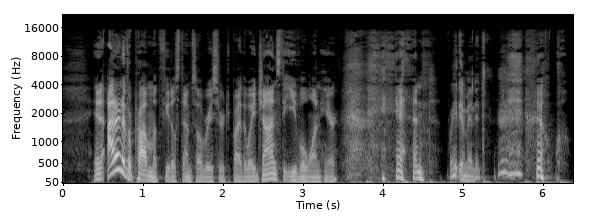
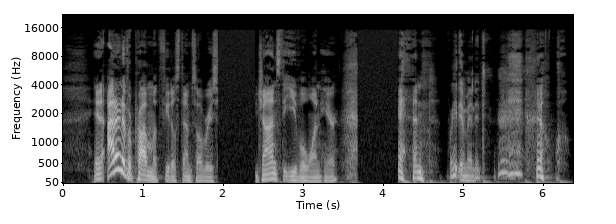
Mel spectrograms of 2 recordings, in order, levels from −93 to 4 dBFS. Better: first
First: none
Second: audio cutting out; at 2 s and at 3.5 s for 0.5 s

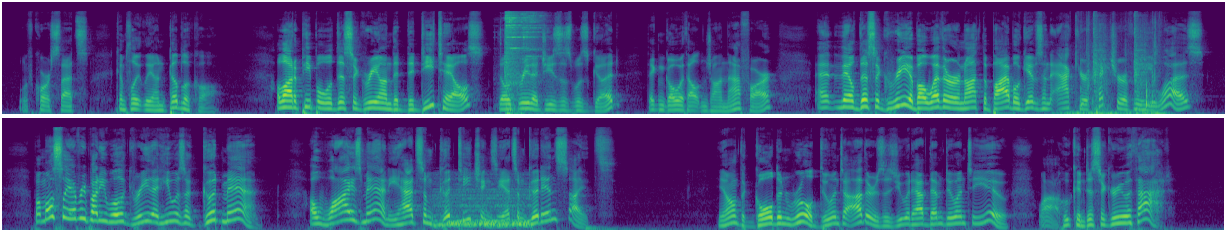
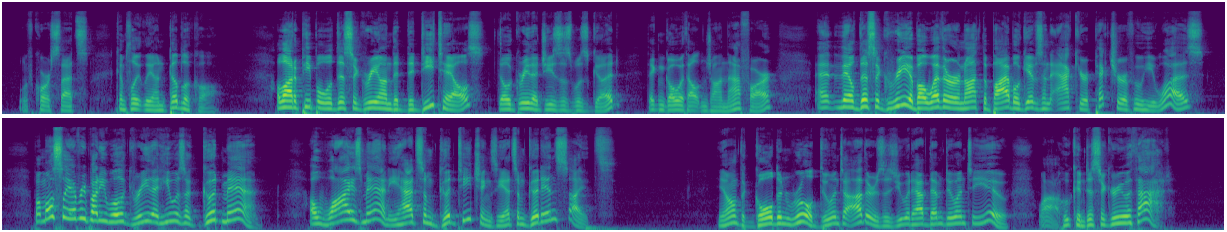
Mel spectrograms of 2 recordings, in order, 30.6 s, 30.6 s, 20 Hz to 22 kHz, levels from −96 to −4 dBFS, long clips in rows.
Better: second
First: jangling keys; loud; at 6.5 s; peak 2 dB above the speech // footsteps; noticeable; from 13 to 15 s; peak 8 dB below the speech // alarm; noticeable; from 21 to 22 s; peak 4 dB below the speech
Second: none

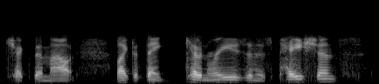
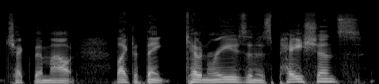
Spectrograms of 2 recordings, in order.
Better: second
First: phone-call audio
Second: none

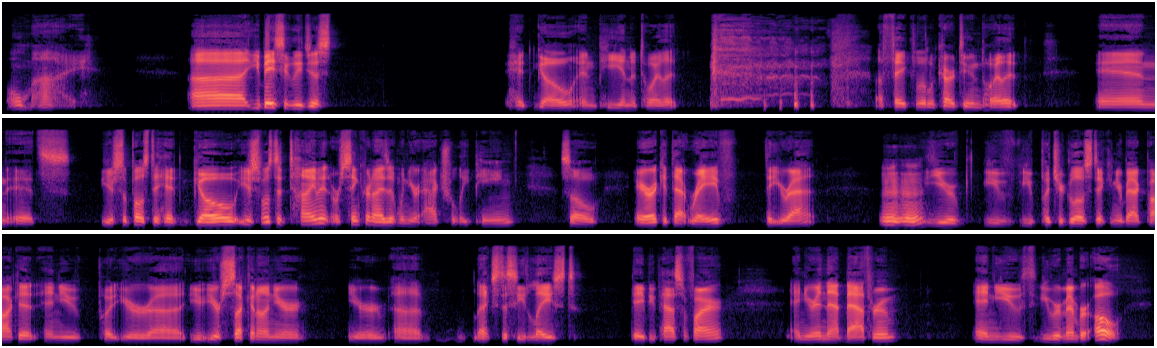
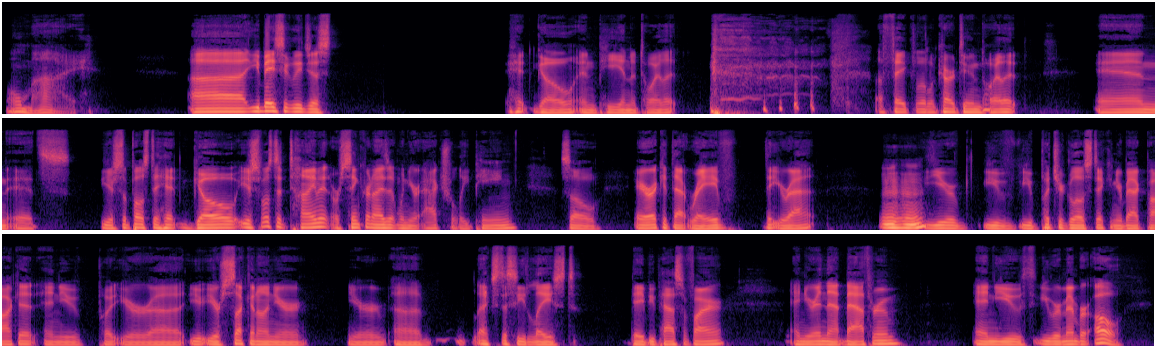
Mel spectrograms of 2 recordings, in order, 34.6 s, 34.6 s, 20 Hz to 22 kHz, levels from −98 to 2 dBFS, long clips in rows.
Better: second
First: thin; very; fading below 300 Hz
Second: none

